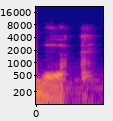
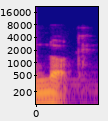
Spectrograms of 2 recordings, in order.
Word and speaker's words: nook: I think I'm going to go with the nuke. I said that weird. For some reason, my brain wanted to say the nuke, but it's the nook.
